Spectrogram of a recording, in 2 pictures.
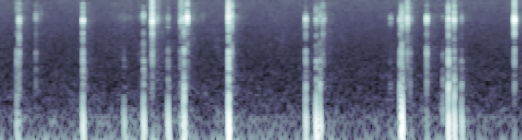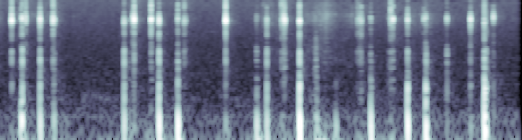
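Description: Fingertips and nails tap and scratch a brown leather American football, hollow and inflated, held upright near the face. Short, dry taps come in irregular bursts, each with a low hollow thump and a bright clicking edge that dies away almost at once. Quiet gaps sit between the clusters of taps.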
